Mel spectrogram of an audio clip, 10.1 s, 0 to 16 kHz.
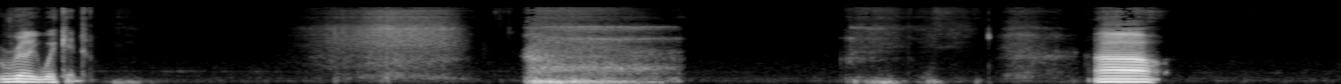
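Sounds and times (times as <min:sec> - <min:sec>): man breathing in: 0:02.2 - 0:05.2, 0:06.4 - 0:08.1
man sighing heavily: 0:04.0 - 0:05.1.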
